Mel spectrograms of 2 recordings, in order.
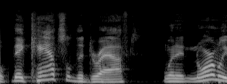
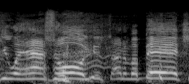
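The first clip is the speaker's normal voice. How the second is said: high, loud mock outrage; retold angry shout; 8 semitones higher, 5 dB louder than usual. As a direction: curse out your buddy for pranking you. Acted cursing of prankster buddy.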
